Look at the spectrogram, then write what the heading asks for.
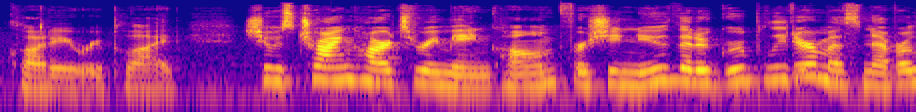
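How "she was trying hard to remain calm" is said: ordinary delivery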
